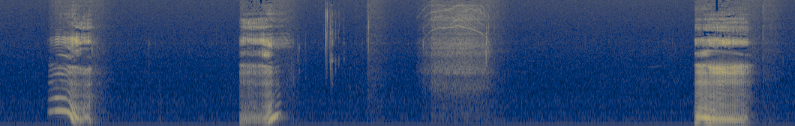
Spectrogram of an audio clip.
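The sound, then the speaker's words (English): Several short mouth sounds during a beer tasting: pitched, satisfied exhales around a soft slurping first sip and swallow of beer, ending with a louder breathy sigh. “Yeah, we're done nosing. let's drink it.”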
